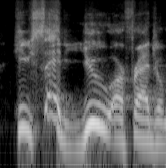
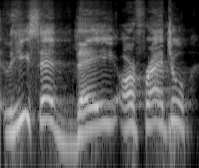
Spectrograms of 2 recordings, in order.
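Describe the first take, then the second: First: "you" hit as the pointed correction; stress on YOU. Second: "they" picked out, drawn-out and slow; stress on THEY. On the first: Throwing the insult back at the one meant, stress on "you". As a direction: punch "you" against "they". Correcting who the quote was about. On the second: Teammate quoting who was called fragile, stress on "they". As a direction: lean slowly on the word "they". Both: Retold or imitated.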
